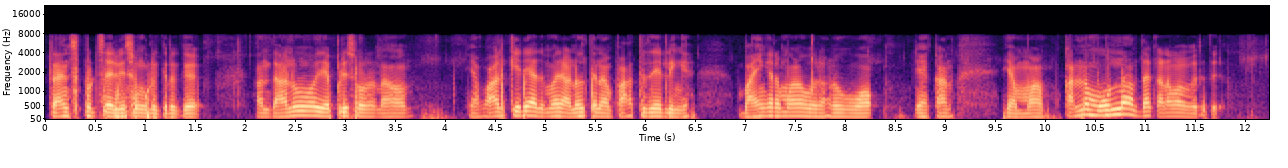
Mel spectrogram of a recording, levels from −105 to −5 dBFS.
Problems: constant background noise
